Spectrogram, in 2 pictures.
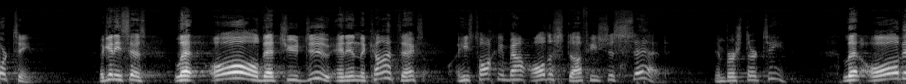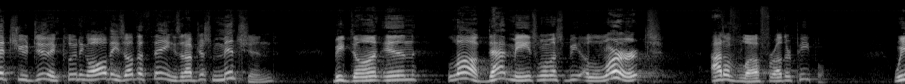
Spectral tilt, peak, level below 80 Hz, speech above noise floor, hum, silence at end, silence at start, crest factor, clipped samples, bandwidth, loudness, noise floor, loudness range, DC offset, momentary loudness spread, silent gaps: -5 dB/octave; 0 dBFS; -60 dBFS; 40 dB; none; 0 s; 0 s; 22 dB; under 0.1%; 16 kHz; -20 LUFS; -60 dBFS; 9 LU; under 0.1%; 18 LU; none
